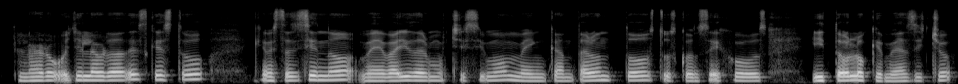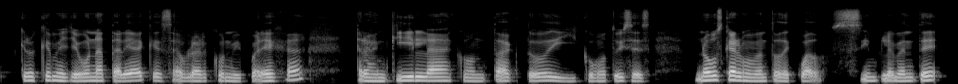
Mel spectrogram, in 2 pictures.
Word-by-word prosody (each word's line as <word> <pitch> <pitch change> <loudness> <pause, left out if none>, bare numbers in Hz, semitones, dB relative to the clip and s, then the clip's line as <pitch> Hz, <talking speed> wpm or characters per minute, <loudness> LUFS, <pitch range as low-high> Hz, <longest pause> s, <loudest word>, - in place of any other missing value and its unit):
Claro, 180 +1 +1
oye, 200 - +1
la 195 -1 +5
verdad 195 +1 +4
es 230 0 0
que 215 - 0
esto 225 +3 0 0.5
que - - -3
me - - +3
estás 180 +1 -1
diciendo 200 +2 +2
me 170 0 0
va 170 - +2
a - - +5
ayudar 180 0 +4
muchísimo, 180 +2 -4
me 185 -5 0
encantaron 170 +4 0
todos 195 0 0
tus - - -4
consejos 165 +1 -1 0.4
y 175 +1 +4
todo 180 +1 +5
lo 190 -1 +5
que 165 -3 -2
me 155 0 -1
has 160 0 -3
dicho, 180 +3 -4 0.2
creo 180 -1 -2
que 190 +1 -2
me 175 -3 +1
llevo 165 0 +1
una 170 0 0
tarea 170 +4 +2
que 185 -2 -7
es 170 0 -6
hablar 160 0 -1
con 165 +1 -3
mi 150 -1 -2
pareja 165 - -1 0.5
tranquila, 175 +2 +1
con 155 -2 -6
tacto, 170 +2 -1
y 155 -4 -3
como 155 0 -4
tú - - -2
dices, 155 -2 -3 0.4
no 190 0 +4
buscar 200 0 +5
el - - +3
momento 160 - -1
adecuado, 75 -1 -2
simplemente, 160 - -1
175 Hz, 165 wpm, -20 LUFS, 165-190 Hz, 0.5 s, la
